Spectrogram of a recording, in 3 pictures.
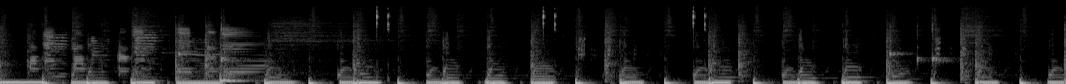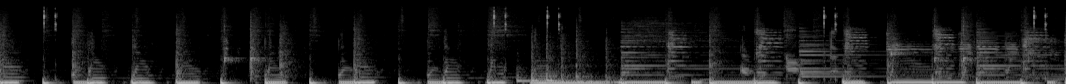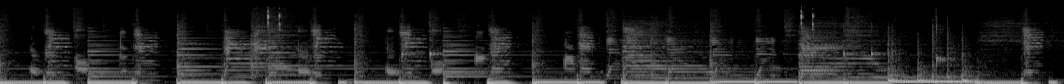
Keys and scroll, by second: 4.7 ctrl+z, 6.1 ctrl+z, 8.5 ctrl+z.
